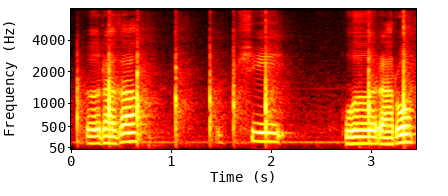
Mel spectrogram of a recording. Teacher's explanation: 단모음 우가 반모음 우로 교체된 거죠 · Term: 반모음 교체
